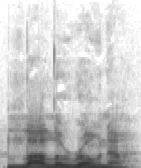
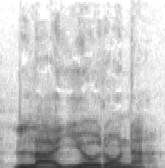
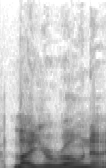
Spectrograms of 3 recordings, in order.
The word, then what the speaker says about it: La Llorona: Okay, so non-Spanish speaking people, the double L, it translates into a Y sound. So it's not La Llorona, which I've heard a lot of people pronounce. It's La Llorona.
